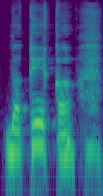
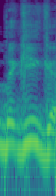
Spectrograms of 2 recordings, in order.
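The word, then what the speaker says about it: دقيقة: Go qaf, or like when you say the word for minute, daqiqa. It just sounds funny if you're not used to saying it. Do you actually pronounce it daqiqa in Jordanian? No, daya or daqiqa. Oh, dia. We say daqiqa. Daqiqa in Iraqi, right? Yeah, we actually say daqiqa.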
